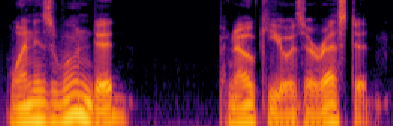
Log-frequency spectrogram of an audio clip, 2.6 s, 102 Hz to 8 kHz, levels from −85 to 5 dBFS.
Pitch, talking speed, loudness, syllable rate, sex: 100 Hz, 135 wpm, -17 LUFS, 6.1 syllables/s, male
